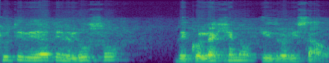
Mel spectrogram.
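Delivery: plain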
